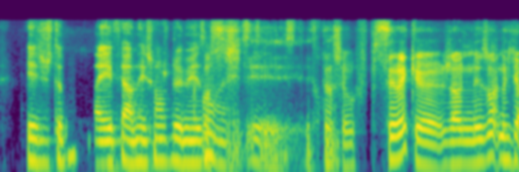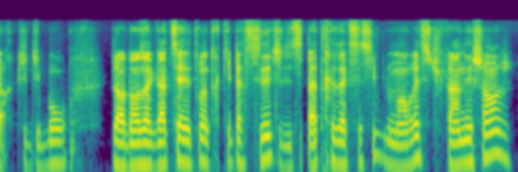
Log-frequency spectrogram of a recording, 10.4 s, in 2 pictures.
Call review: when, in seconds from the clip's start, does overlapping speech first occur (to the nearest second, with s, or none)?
2 s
